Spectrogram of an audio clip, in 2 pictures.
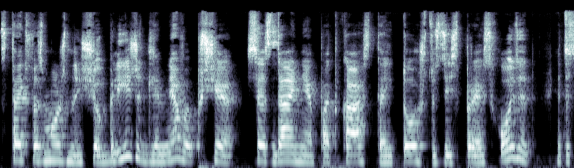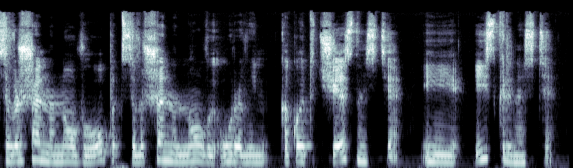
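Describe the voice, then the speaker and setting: With very even loudness, a woman speaks in a dark, mellow tone at a moderate pace. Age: 20s. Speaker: podcast co-host, marketer. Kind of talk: casual chat.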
